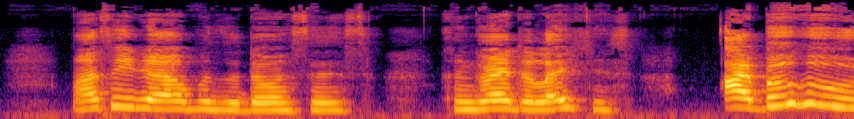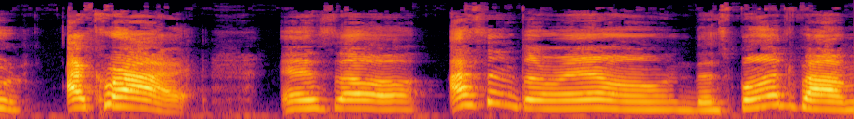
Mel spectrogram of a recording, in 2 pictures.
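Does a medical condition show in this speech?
Yes: cerebral palsy; present since birth.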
